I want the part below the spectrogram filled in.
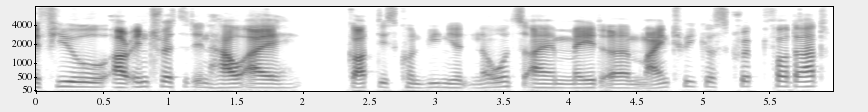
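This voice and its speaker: The speaker talks at a moderate pace in a German accent. The recording is very clean, with a silent background. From Germany. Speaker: gaming YouTuber. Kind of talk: tutorial. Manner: halting, many fillers and repetitions.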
